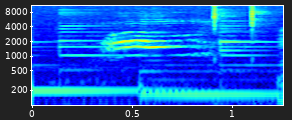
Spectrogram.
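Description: A black cat in an itch.io video game lets out a drawn-out meow with a rising then falling pitch over a steady low hum, close and clear, with no one talking.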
